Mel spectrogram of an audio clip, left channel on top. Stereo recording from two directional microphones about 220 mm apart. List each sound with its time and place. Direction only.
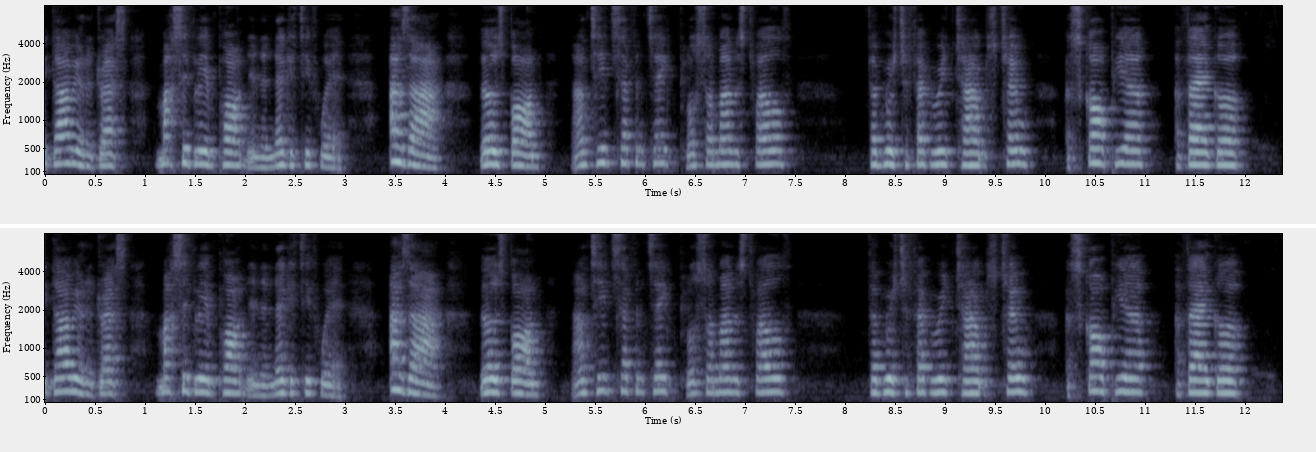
0.0 s speech: 35° left (ahead or behind)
